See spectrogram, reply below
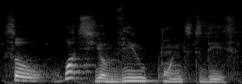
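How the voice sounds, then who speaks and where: A man's voice: fairly high pitch, lively intonation, takes it slowly, dark tone. A man interviewing a guest, asking questions and affirming the answers with frequent hums. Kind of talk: conversational interview.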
